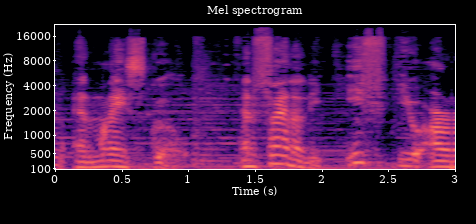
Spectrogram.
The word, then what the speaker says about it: MySQL: As you can tell, I've been calling it MySQL. That is the correct pronunciation. However, it is also commonly called MySQL. If you hear it called that, don't be confused. It's the same thing. So what is MySQL?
